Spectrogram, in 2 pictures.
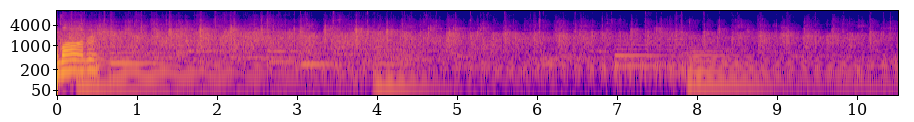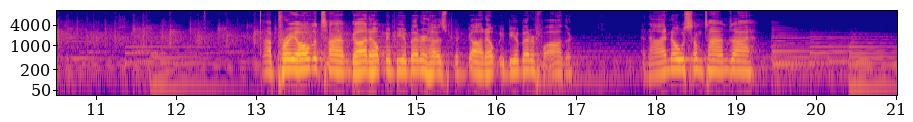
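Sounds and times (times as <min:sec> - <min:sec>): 
speech: 0:00.0 - 0:00.7, 0:13.1 - 0:17.1, 0:17.9 - 0:19.3
crowd applause: 0:00.0 - 0:15.6
sustained keyboard chords: 0:00.0 - 0:21.0.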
